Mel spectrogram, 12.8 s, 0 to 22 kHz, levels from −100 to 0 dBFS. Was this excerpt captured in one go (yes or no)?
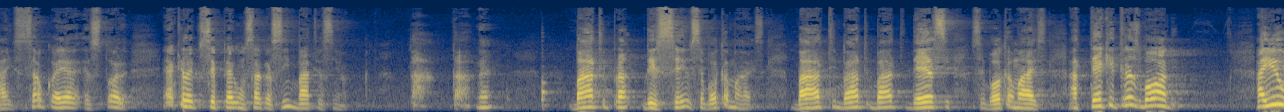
yes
